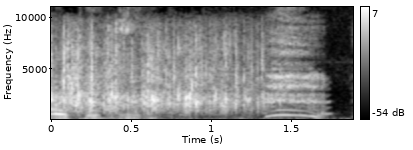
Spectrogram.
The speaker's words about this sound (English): Give it up. Where is it? Give it up. Oh, applause and all that. There it is.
